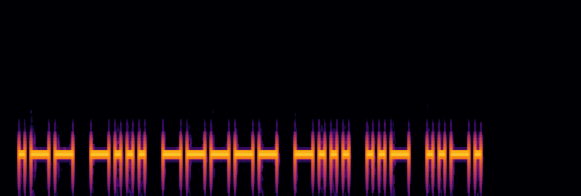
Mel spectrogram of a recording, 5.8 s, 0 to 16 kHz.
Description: Morse code, heard as a keyed tone, about 20 wpm, 700 Hz. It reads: WB0BUF
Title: USA Callsign DE Callsign - 6 Characters - 20wpm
